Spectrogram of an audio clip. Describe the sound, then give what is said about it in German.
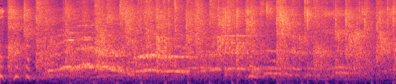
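A studio audience applauds steadily for several seconds after a performance, a dense wash of many hands clapping at once, with scattered cheers and voices mixed into the crowd noise. “Es gibt großen Applaus aus dem Publikum für diese Darbietung, die keine einfache gewesen zu sein scheint.”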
